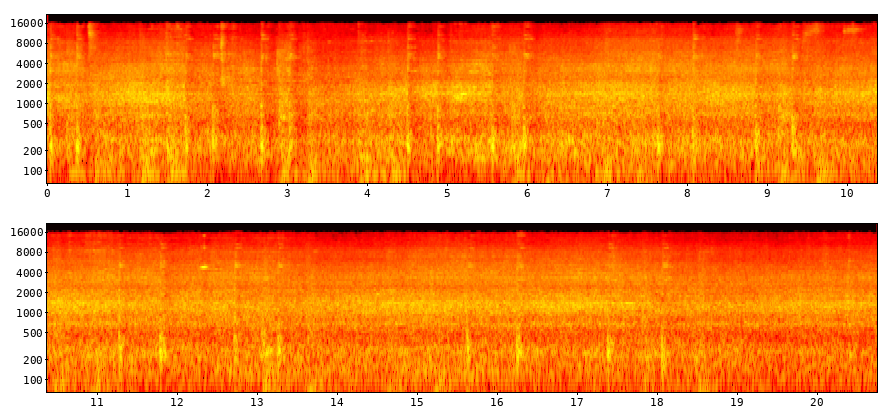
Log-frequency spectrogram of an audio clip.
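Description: Pakistan Railways passenger coaches rolling past close by: a steady loud rumble of steel wheels on the rails, with irregular clacks as the wheels run over the rail joints.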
